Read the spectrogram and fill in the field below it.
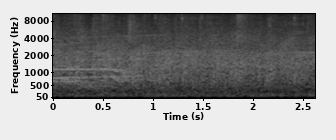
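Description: An audience claps steadily for a woman who came 4,800 miles from France, a dense, even wash of many hands that holds at a constant level for a few seconds, with no voices over it.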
